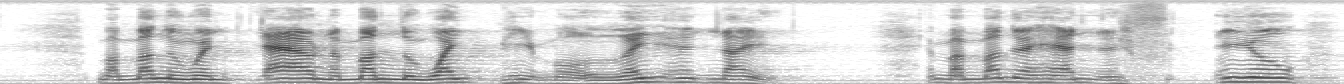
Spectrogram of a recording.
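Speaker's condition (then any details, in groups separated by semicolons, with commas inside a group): Severe speech impediment; about age 84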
